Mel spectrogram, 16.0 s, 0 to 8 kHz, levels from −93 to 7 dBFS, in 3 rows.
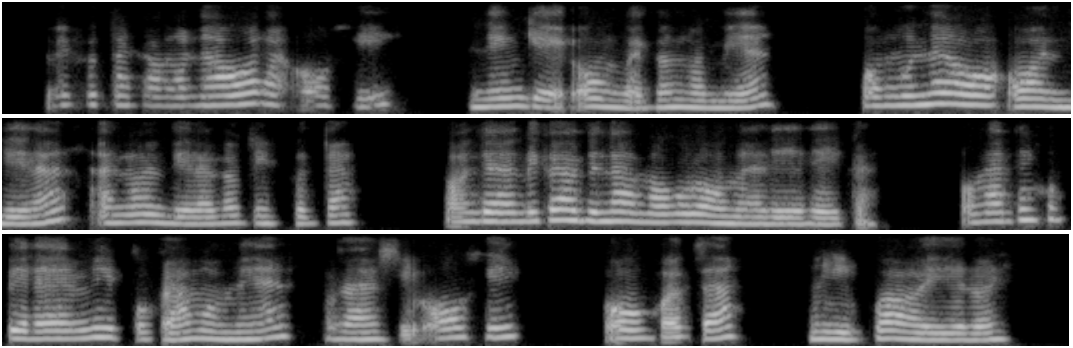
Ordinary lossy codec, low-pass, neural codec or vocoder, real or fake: Opus, 32 kbps; 7.2 kHz; codec, 16 kHz, 2 kbps, FreqCodec, smaller model; fake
